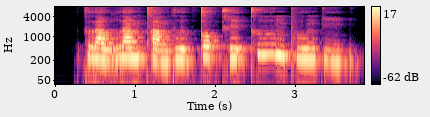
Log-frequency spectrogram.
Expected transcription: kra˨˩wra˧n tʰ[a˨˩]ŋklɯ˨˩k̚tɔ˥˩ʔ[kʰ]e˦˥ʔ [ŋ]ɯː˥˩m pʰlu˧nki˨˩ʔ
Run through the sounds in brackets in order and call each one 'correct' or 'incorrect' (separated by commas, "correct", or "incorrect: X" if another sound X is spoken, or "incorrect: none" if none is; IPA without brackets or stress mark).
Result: correct, correct, incorrect: kʰ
